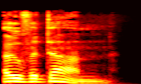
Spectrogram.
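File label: "overdone", British English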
